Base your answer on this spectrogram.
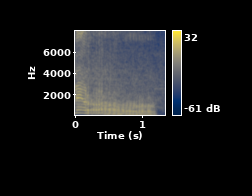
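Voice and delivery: deep strangled groan as the car lurches. Retold or imitated. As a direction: choke the words out low. Voice drops into growl.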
